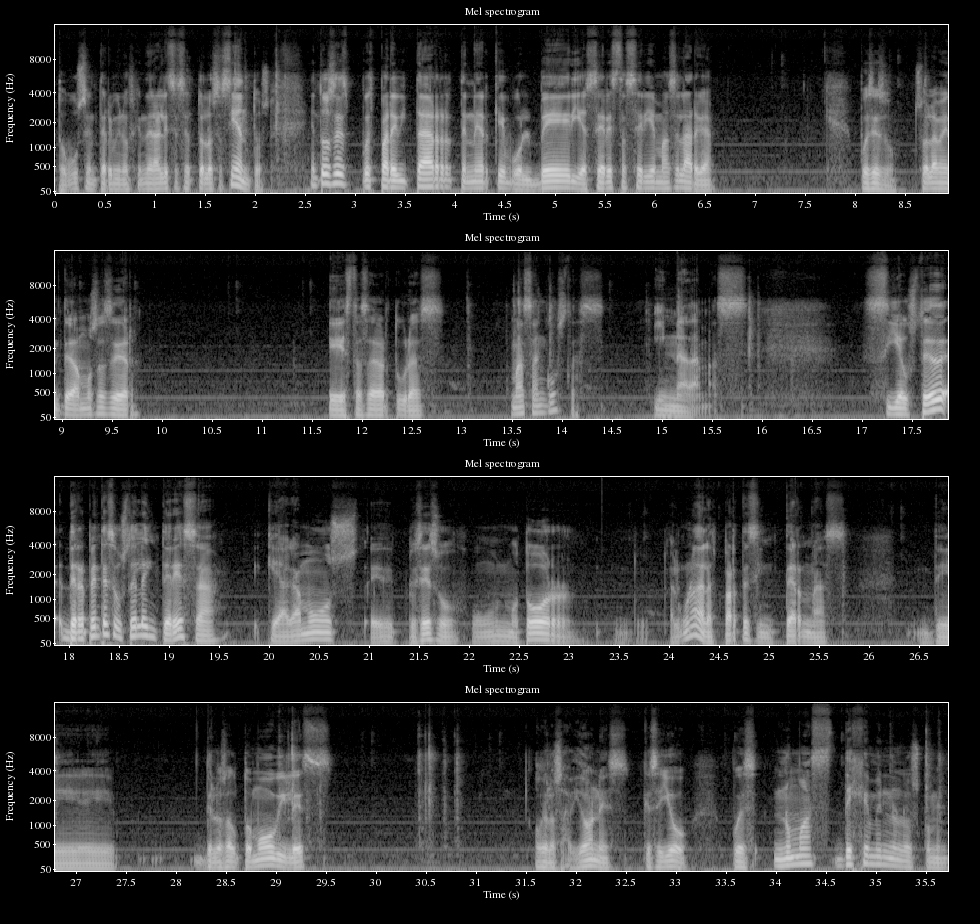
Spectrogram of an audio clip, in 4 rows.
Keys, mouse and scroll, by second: 0.2 shift+click, 0.8 shift+click, 2.2 shift+click, 2.8 shift+s, 3.2 y, 8.2-9.7 drag, 10.1 shift+click, 10.7 shift+click, 11.7 shift+click, 12.4 shift+click, 13.7 shift+click, 14.9 ctrl+shift+z, 15.4 shift+click, 16.2 shift+s, 16.9 y, 24.8 click, 25.5 click, 26.5 shift+click, 27.4 click, 28.2 shift+click, 29.4 shift+click, 30.5 ctrl+z, 30.9 click, 31.6 ctrl+shift+z, 32.2 ctrl+shift+click, 33.4 shift+click, 34.7 shift+click.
